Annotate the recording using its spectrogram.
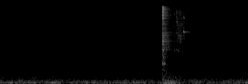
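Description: A blade slicing a thin piece off a polymer clay cane: one short, sharp click-scrape about one and a half seconds in, over a faint low hum.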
